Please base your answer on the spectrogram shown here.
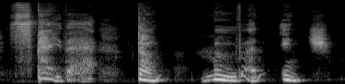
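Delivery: slow, emphatic stage whisper. A narrator's reading. Father warning his son to keep still, forceful whisper. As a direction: whisper each word as an order. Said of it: "my father whispered".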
